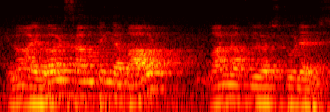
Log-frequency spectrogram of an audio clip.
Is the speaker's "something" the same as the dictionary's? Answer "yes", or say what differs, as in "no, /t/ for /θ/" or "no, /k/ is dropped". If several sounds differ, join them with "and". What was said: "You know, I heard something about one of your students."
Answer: no, /t/ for /θ/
